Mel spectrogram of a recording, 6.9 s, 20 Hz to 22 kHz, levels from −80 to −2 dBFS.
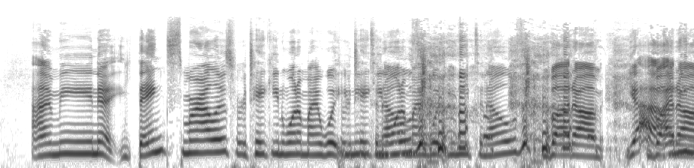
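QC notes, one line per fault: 3.39 to end: doubled audio track after "one of my what", a same-level copy trailing about a second behind, likely from a second, slower capture path.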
